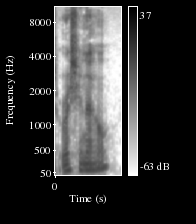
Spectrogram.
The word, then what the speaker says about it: Rationale: Ehm, hoe spreek je dat uit? Rationale? – Ja.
